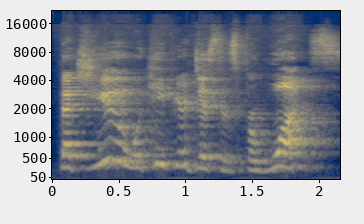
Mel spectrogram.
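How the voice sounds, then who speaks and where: A woman's voice: sits high, big pitch swings, moderate pace. An actress playing a resentful young married daughter who talks back to her mother in a cutting, defiant way. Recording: echoey room.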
